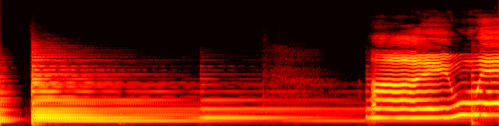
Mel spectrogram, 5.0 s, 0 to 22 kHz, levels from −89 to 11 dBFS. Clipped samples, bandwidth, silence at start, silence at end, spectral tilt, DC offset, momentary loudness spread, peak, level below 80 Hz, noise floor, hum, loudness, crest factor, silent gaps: under 0.1%; 12.5 kHz; 0 s; 0 s; -4.5 dB/octave; under 0.1%; 21 LU; -2 dBFS; -54 dBFS; -39 dBFS; none; -17 LUFS; 16 dB; none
